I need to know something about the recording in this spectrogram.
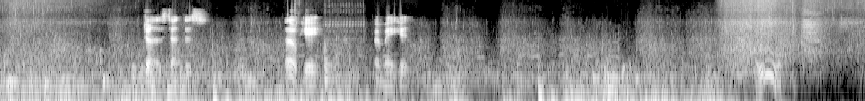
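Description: Water rumbles and bubbles in a muffled way underwater.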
